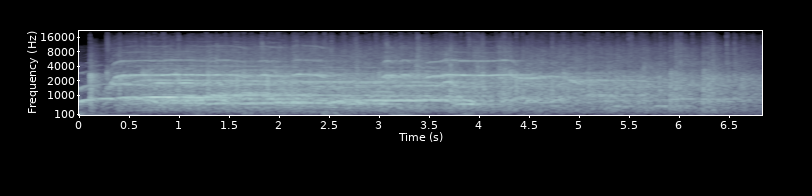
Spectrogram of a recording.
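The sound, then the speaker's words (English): A crowd at a storytelling event breaks into loud, sustained applause for the night's first storyteller, lasting several seconds, with voices rising above the clapping. The applause eases slightly toward the end. “So our first storyteller of the night, an enormous round of applause, please,”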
